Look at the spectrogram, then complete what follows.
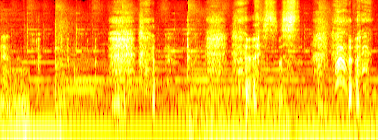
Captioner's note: laughs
